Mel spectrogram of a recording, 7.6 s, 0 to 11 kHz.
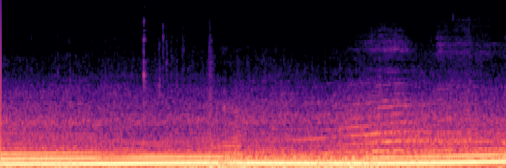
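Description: Honda Civic Type R's turbocharged 2.0-litre four-cylinder pulling steadily under throttle, heard from inside the cabin: a low engine drone that rises slowly in pitch, breaks briefly about three seconds in, then climbs again.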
